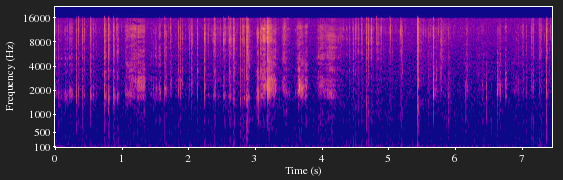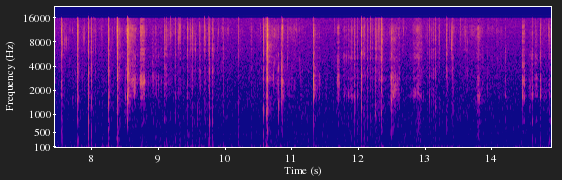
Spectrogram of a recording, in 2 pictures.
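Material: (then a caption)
Soap. A solid brown embossed dry bar of soap, held in the hand, is shaved with a utility knife blade, and pale shavings come off it. Quick, crisp, bright scraping strokes repeat throughout, with the loudest bursts near 3 and 10.5 seconds.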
